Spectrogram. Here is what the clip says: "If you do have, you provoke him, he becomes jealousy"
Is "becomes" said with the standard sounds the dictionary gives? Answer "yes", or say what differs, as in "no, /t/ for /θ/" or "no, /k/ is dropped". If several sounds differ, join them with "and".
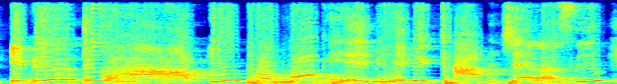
no, /z/ is dropped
